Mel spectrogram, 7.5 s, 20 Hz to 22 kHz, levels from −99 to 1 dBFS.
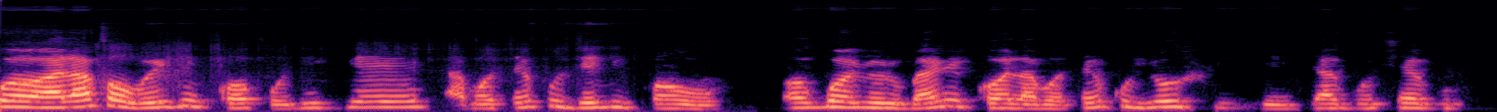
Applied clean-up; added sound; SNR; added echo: neural mask model DeepFilterNet 3.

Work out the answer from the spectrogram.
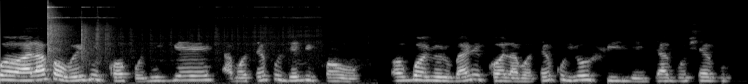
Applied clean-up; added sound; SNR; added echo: none; Coin (dropping); 15 dB; none.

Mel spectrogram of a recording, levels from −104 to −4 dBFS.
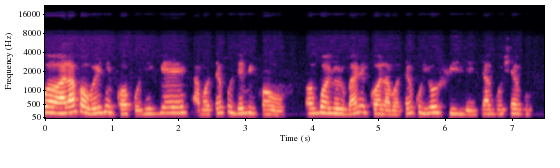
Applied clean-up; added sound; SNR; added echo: none; none; none; none.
